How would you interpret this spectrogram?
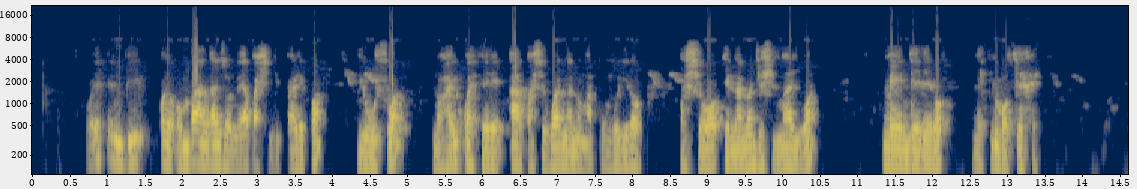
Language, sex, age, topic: Oshiwambo, male, 18-24, finance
